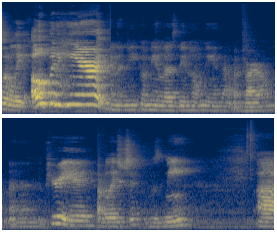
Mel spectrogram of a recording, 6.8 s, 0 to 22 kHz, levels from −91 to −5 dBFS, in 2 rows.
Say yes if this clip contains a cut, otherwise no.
yes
